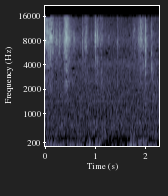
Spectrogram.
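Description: Handling noise of a new stethoscope's chestpiece as its clear plastic protective wrap is taken off: irregular low rubbing and bumping.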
